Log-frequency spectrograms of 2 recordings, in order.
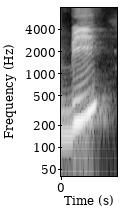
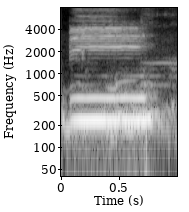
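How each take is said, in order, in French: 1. La voyelle est brève. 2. La voyelle est longue. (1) "il n'est pas prolongé" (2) "et prolonge"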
